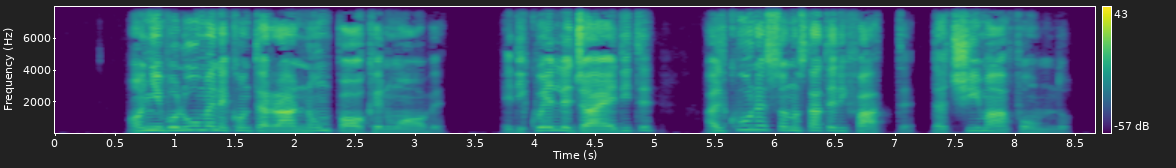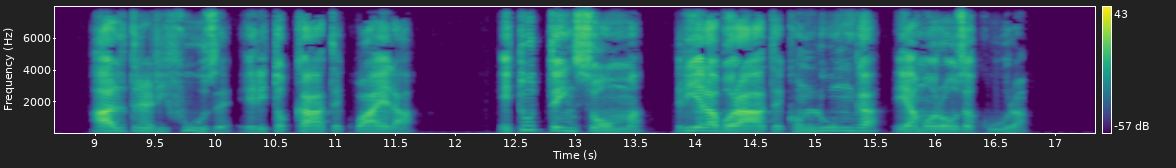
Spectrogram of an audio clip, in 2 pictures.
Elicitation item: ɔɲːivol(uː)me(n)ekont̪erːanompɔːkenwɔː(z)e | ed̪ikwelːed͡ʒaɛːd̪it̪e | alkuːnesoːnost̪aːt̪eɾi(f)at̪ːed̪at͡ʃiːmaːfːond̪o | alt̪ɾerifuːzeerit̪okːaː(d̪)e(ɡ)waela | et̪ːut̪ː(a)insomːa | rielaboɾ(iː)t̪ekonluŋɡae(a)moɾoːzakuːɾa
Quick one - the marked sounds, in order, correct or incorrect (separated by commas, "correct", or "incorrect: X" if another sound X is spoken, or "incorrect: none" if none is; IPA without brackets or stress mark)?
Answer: correct, correct, incorrect: v, correct, incorrect: t̪, incorrect: k, incorrect: e, incorrect: aː, correct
